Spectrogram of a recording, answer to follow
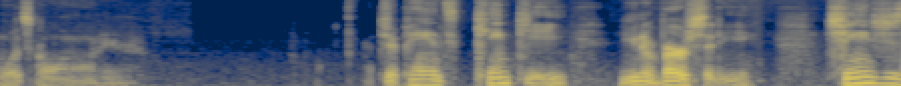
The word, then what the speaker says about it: Kinki: Kinki pronounced kinky, right?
